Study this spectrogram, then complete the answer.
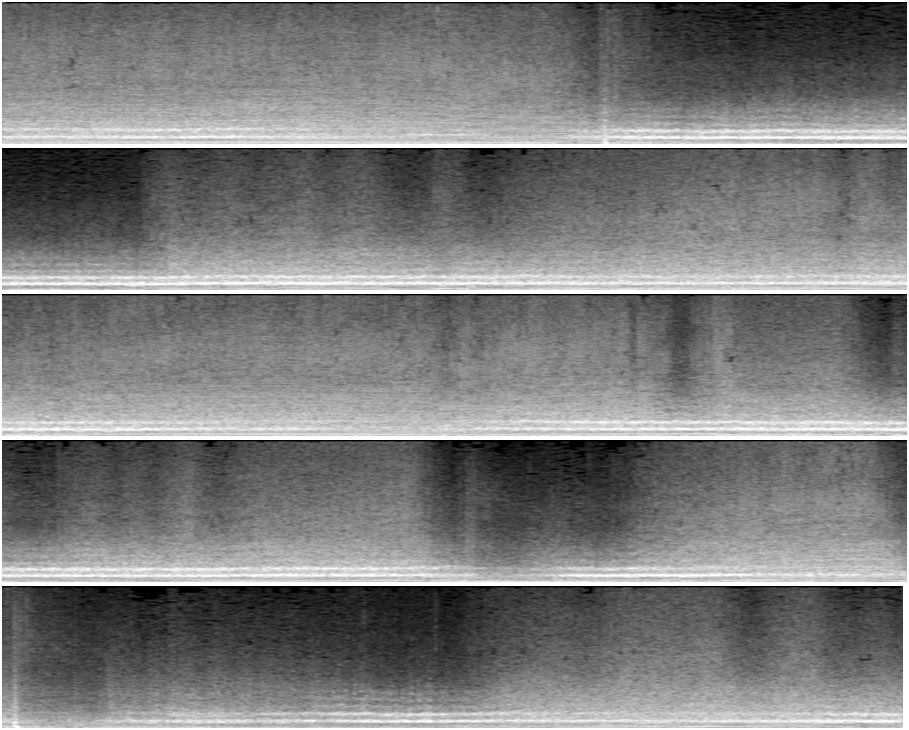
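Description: Tyres hiss and skid over icy road.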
